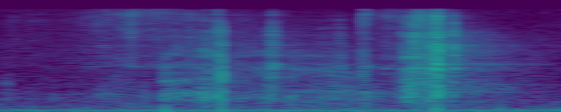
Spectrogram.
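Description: Quiet room tone with a low steady hum and a few faint, short clicks and ticks.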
